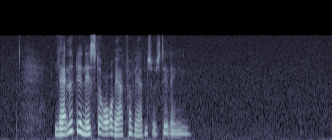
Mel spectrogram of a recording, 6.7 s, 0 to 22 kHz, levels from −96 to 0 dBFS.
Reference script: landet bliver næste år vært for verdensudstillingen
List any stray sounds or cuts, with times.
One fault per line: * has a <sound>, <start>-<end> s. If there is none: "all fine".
all fine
